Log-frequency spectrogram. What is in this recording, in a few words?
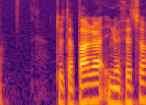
"bara", Welsh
